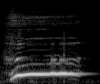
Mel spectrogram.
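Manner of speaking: delighted gasp. Real, not acted. Reacting to a cute cat.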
